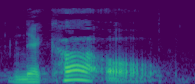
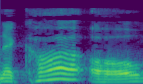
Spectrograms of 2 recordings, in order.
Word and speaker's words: nikao: It is a substantival participle of the verb nikao. N-I-K-A long O. And nikao means to be victorious, to conquer.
